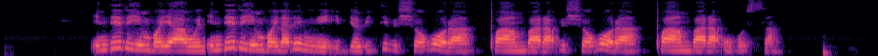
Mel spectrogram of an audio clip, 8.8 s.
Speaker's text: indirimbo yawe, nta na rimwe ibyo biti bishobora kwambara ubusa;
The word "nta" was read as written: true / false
false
